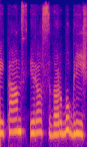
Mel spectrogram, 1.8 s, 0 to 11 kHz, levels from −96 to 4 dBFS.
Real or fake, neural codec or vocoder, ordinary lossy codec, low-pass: fake; codec, 44.1 kHz, 1.7 kbps, Pupu-Codec; Opus, 24 kbps; 9.9 kHz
